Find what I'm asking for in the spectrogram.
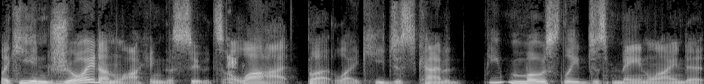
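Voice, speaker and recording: With hardly any pauses, a man talks at a moderate pace in a fairly low pitch that swings very widely, on a very clean recording with a silent background. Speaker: podcast host. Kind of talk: casual chat.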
